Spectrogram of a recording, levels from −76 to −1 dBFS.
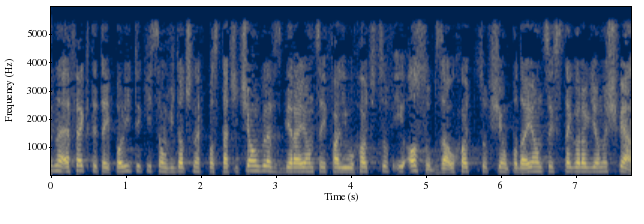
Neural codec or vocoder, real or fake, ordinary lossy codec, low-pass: none; real; none; 5.4 kHz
